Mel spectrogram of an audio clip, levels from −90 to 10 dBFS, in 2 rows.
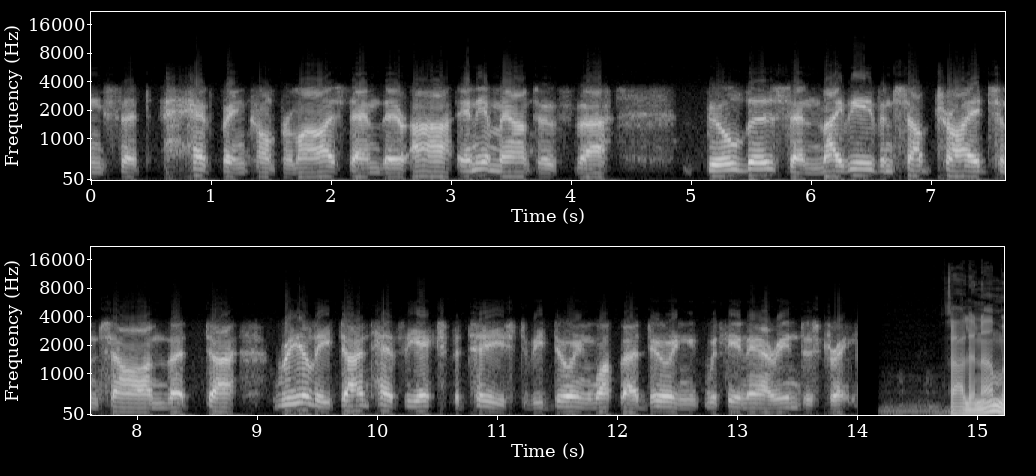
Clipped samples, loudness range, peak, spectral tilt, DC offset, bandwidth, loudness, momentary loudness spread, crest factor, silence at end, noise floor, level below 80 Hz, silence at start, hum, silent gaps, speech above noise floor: under 0.1%; 2 LU; -2 dBFS; -7 dB/octave; under 0.1%; 5.6 kHz; -17 LUFS; 9 LU; 16 dB; 0 s; -47 dBFS; -46 dBFS; 0 s; none; 14.01-14.17 s; 30 dB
